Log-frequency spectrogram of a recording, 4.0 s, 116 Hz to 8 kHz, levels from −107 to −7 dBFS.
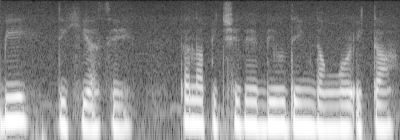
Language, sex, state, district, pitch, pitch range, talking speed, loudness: Nagamese, female, Nagaland, Kohima, 175 Hz, 165-185 Hz, 135 wpm, -14 LUFS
